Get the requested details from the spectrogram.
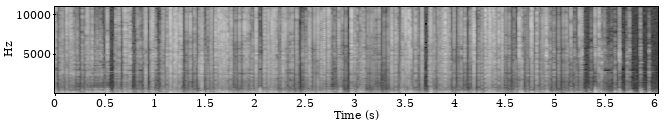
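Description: Long acrylic nails scratch a hollow steel mesh microphone grille up close, making a dense, continuous rasping scrape. A heavy low rumble sits beneath rapid, uneven bursts of bright crackle that keep rising and falling throughout.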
